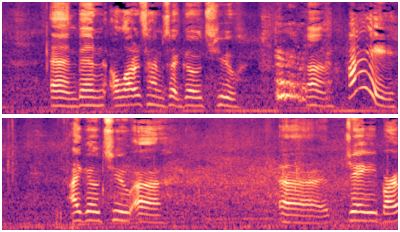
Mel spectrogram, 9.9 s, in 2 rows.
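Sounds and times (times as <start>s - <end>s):
speech: 0.6s - 5.0s, 5.8s - 7.1s, 8.4s - 9.9s
guard dog giving drawn-out whining barks: 3.4s - 4.1s.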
